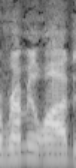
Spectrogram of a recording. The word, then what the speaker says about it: remoulade: Is it remoulade? Am I pronouncing that correctly? – Remoulade is correct.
